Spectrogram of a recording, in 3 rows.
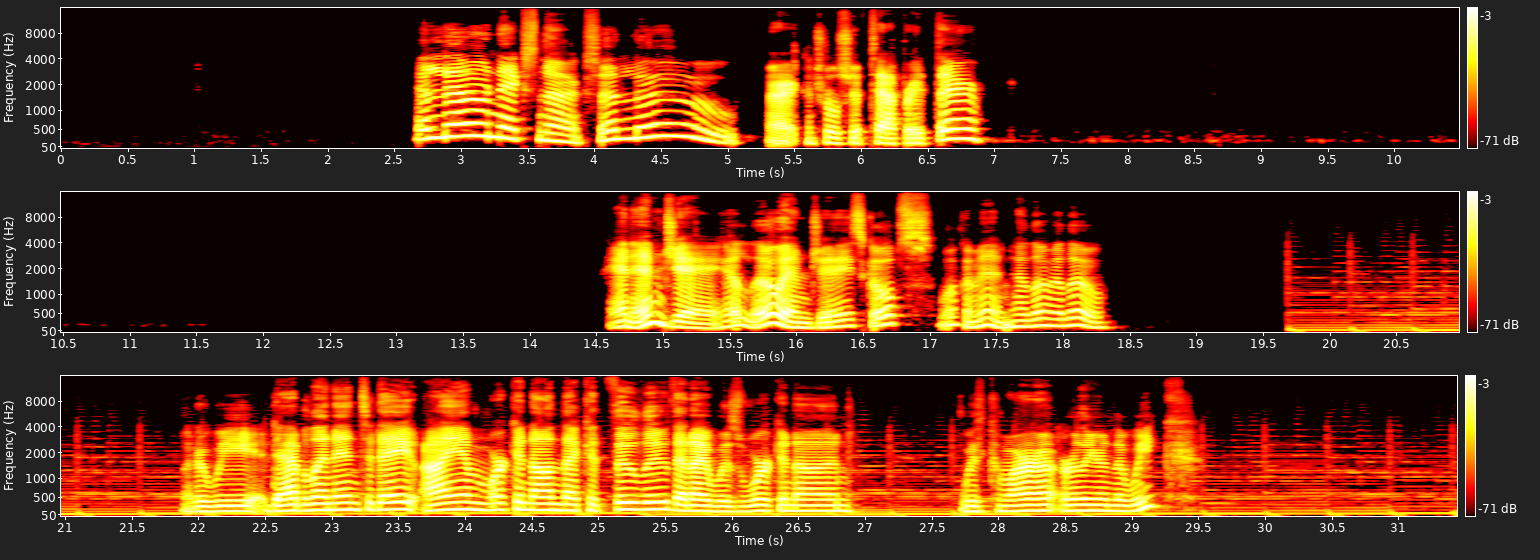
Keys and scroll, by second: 15.5 f.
